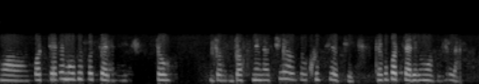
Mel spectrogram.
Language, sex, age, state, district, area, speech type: Odia, female, 18-30, Odisha, Rayagada, rural, conversation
